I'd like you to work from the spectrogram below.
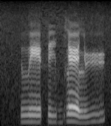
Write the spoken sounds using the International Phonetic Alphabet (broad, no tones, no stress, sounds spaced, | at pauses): β e θ i b l ɛ l yː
